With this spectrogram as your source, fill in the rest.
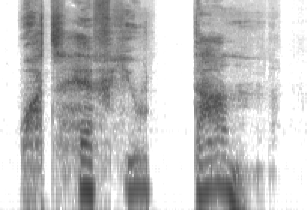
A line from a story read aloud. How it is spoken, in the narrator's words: She whispered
